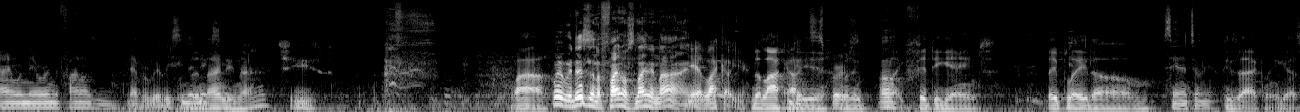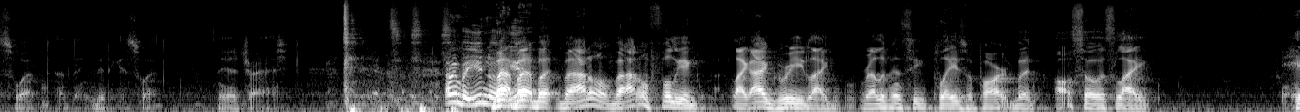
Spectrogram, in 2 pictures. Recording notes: On this episode, we come to you from Complexcon. We had an invite to do a show in front of the Long Beach audience at the event.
